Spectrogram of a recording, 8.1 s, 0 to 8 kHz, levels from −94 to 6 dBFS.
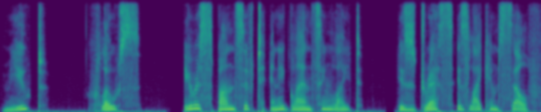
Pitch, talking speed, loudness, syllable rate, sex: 190 Hz, 90 wpm, -16 LUFS, 3.2 syllables/s, female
